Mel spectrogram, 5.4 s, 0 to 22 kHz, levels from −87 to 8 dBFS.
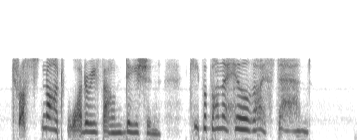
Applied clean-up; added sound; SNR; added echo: none; none; none; none.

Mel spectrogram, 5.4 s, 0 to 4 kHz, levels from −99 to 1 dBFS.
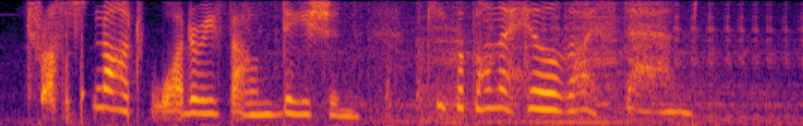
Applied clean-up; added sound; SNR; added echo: none; Knock + Vehicle; 16 dB; none.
